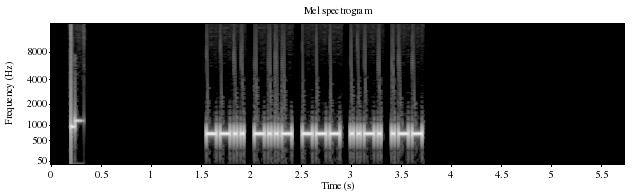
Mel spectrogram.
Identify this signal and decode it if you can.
Morse code, heard as a keyed tone, about 36 wpm, 700 Hz. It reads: ZXOFW
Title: Code Groups - 5 Letter:Numbers - 35wpm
